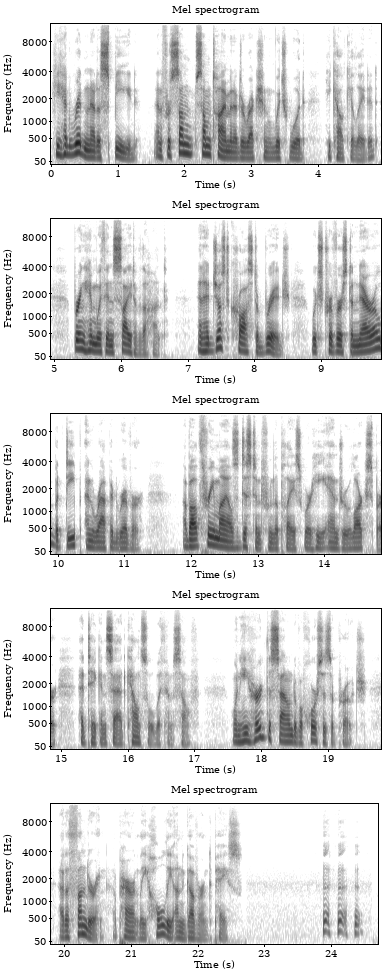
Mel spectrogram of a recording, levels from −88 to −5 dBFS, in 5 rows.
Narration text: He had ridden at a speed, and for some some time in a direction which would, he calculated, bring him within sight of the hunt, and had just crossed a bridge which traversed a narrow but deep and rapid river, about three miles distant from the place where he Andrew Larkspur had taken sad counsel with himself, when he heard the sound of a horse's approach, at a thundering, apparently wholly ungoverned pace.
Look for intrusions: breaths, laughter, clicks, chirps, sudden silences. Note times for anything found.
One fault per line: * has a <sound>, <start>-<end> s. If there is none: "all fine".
* has a laugh, 23.9-24.5 s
